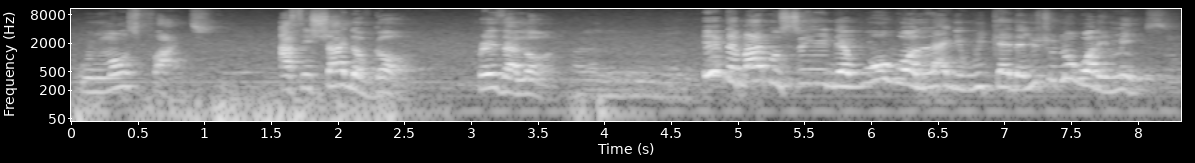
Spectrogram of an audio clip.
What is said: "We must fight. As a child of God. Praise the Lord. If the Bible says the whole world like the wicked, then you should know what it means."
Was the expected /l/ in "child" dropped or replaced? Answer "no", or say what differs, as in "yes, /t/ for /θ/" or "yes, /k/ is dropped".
yes, /l/ is dropped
